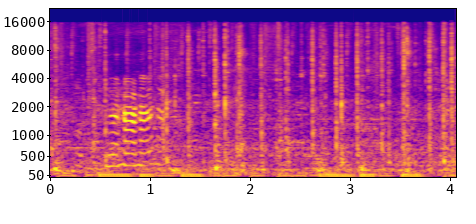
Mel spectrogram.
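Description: Busy arcade room sound: music and children's voices, with a wavering high-pitched sound about a second in and a run of quick clicks from arcade game buttons being pressed.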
